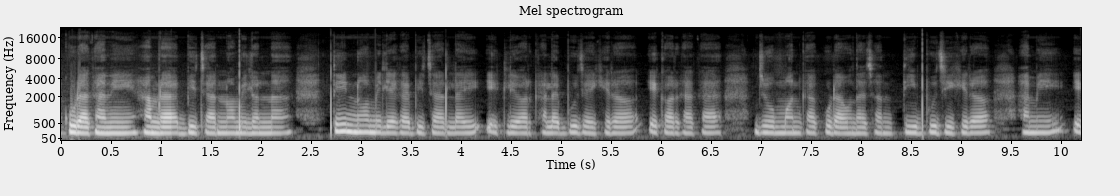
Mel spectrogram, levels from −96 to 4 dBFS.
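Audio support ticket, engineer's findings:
Harsh, crackly edge on the loudest peaks, 0.10–0.21 s. Microphone overload, likely input gain set too high: peaks about 2 dB past converter full scale, tops flattened on a few percent of samples.

Sudden level drops at 0.12 s (about 2 dB) and 1.11 s (about 5 dB), background included. Microphone volume stepped down, likely call software's auto-gain cutting input after clipping.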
